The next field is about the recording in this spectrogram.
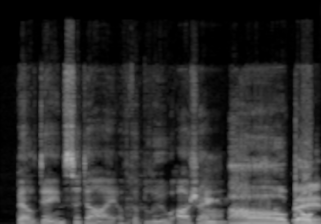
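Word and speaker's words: Beldeine: All right, K-Sai, pronounce this. What's this? Beldine Sedai of the Blue Aja.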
